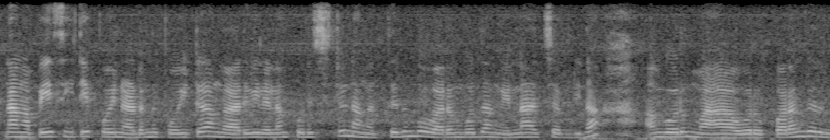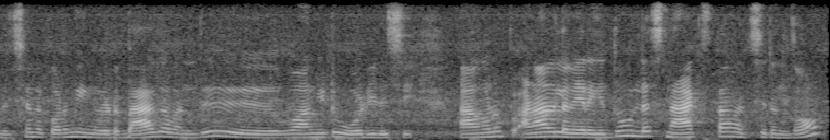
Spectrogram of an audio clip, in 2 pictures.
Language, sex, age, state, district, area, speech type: Tamil, female, 30-45, Tamil Nadu, Tiruvarur, rural, spontaneous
